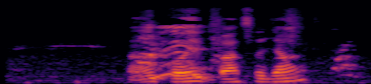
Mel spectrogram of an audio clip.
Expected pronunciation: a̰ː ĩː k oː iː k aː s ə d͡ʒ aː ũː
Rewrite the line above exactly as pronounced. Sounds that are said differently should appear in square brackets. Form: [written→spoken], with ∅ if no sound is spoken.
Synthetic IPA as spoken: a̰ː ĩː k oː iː [k→p] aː s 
